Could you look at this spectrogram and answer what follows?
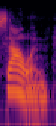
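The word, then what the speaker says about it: Samhain: it's spelled people it the way it's pronounced looks different than the way it's spelled because it's it's I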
